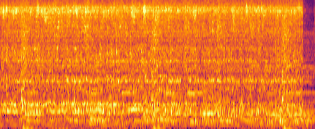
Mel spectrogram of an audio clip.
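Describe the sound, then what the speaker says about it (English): Water pours steadily into a Wintersmiths clear ice mold, a loud, continuous close-up gush and splash that runs unbroken before cutting off abruptly at the end. "So you fill this full of water."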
